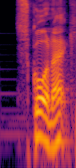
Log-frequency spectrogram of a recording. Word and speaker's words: Skawnak: Skawnak. yes. It's S K a W N A K.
